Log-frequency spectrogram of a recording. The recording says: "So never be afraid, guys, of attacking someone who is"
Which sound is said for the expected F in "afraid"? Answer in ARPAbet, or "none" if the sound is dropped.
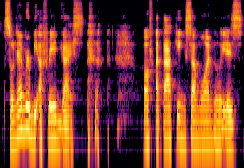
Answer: F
